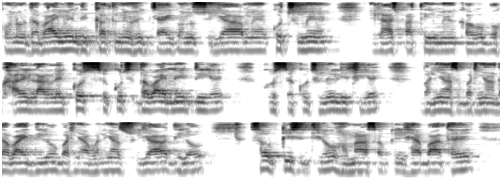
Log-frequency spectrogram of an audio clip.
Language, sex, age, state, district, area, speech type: Maithili, male, 18-30, Bihar, Samastipur, rural, spontaneous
